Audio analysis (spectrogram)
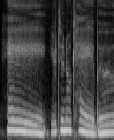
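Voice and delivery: gentle, soft, slow soothing tone with "hey" drawn out. Showing how they talk someone down from a panic attack, soft soothing tone. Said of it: "Like speak in a softer tone".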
